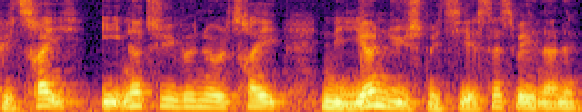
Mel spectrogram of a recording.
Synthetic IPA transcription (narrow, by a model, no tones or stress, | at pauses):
e̝t͡sʰʁɛ̰ːe̝ːnɒt͡sʰyːʋənɔ̽lt͡sʰʁɛ̰ː | niːɐnly̰ːsmet͡sʰiɐsd̥æsʋenɐnə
